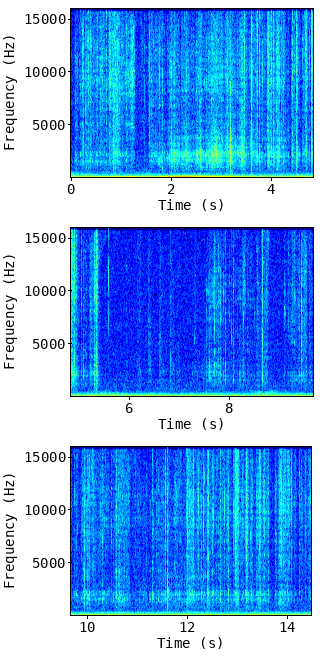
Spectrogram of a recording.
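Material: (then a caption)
Plastic. Fingers squeeze and rub the plastic bristles of a small green glittery bottle-brush Christmas tree on a wooden base. The result is a steady, close crinkling and scratchy rustle with bright crackly detail over a constant low rumble. The rustle swells briefly around two seconds in, then continues at an even level.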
